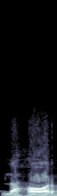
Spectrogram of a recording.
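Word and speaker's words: Lahore: I probably go टू लाहौर लाहौर लाहौर नहीं लाहौर क्योंकि आर silent हो जाएगा उसके बाद यह देखें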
